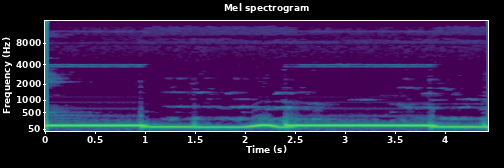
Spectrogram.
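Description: Early-1990s jungle/hardcore rave track in a breakdown with the drums out: a loud, deep sine-like bass holds one note and steps down to a lower one about a second in. It swoops up and back down in the middle, returns to the higher note, and drops again near the end.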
